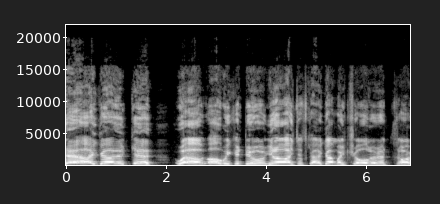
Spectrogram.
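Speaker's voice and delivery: gruff, rasping put-on voice. Retelling meeting a wrestler at a restaurant: imitating Johnny Ace's hard raspy voice. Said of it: "And he's talking like this".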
